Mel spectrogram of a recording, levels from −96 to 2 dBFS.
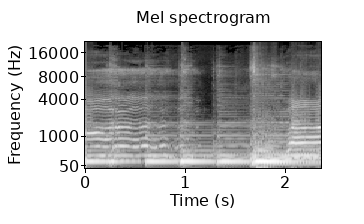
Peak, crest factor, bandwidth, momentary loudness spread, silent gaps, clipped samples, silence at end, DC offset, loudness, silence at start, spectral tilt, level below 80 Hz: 0 dBFS; 8 dB; 15.5 kHz; 6 LU; none; 5%; 0 s; under 0.1%; -8 LUFS; 0 s; -6.5 dB/octave; -36 dBFS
